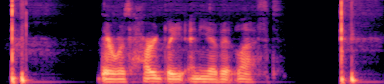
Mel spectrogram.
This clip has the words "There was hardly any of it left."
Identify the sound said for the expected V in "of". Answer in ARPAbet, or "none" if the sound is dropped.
V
